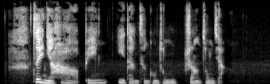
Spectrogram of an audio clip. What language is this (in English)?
Chinese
